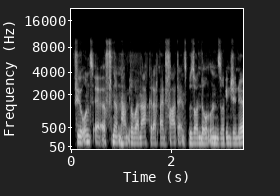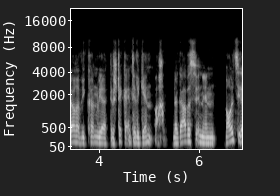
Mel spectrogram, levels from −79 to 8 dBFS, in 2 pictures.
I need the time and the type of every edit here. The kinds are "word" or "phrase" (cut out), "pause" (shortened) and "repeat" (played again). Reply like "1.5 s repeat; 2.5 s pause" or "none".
1.2 s word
